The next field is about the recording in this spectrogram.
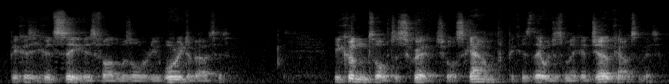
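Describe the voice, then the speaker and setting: Low, creaky man reading a children's story. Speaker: author reading his own book. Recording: roomy echo, distant microphone.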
